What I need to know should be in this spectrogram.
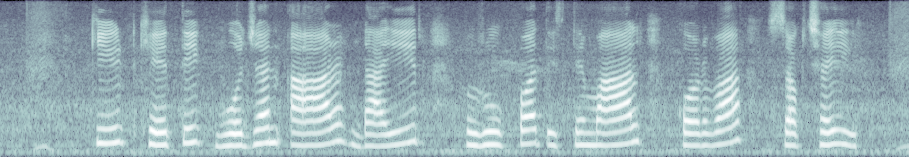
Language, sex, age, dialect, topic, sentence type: Magahi, female, 18-24, Northeastern/Surjapuri, agriculture, statement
